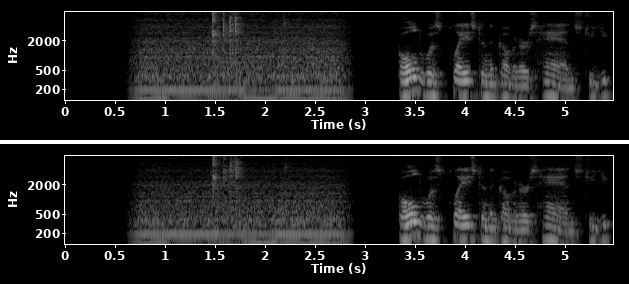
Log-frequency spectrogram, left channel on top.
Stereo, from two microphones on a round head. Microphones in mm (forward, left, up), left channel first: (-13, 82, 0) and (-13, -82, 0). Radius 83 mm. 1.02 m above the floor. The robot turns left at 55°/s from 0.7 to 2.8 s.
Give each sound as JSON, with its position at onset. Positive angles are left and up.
{"t": 1.5, "sound": "crushing", "side_deg": 70, "distance_m": 1.7}
{"t": 3.3, "sound": "a man speaking", "side_deg": 25, "distance_m": 1.5}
